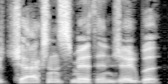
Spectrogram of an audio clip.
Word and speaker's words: Smith-Njigba: And round one, the Seahawks took Jaxon Smith-Njigba.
